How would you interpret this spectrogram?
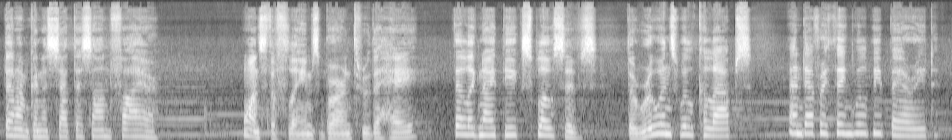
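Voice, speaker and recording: An actor playing a cold, ambitious young official in a game cutscene, speaking in a calm, smug, measured way. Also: male voice, sits high, soft background music.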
